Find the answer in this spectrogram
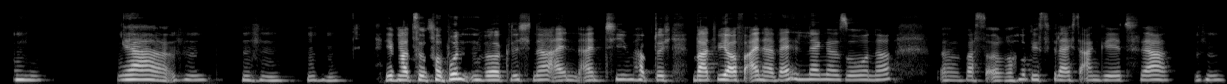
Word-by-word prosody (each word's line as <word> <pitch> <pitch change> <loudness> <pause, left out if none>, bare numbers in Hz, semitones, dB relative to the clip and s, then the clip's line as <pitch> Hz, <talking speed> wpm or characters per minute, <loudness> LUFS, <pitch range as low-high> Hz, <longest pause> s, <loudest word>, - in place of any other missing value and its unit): Mhm. 205 -2 -2 0.6
Ja, 215 -4 +4
mhm, 205 +1 -8 0.3
mhm, 180 -3 -8
mhm, 180 -2 -10 0.4
eben 205 +1 +2
halt 200 -2 +6
so 200 -1 +3
verbunden, 210 +2 +4
wirklich, 200 +1 +1
ne? 210 +1 0
Ein 185 +1 -2
ein 185 +1 -3
Team, 220 +2 -3
habt 195 -1 -3
euch 200 -2 -2 0.2
wart 195 0 +5
wie 220 -1 +7
auf 195 0 +6
einer 195 -2 +2
Wellenlänge 225 +1 -1
so, 210 0 -4
ne, 215 +4 -4 0.4
äh, 190 0 -11
was 190 -1 -7
eure 180 0 -6
Hobbys 215 -3 -6
vielleicht 195 -3 -3
angeht? 200 0 -5
Ja, 210 0 0 0.2
mhm. 205 +1 -10
200 Hz, 150 wpm, -22 LUFS, 190-215 Hz, 0.6 s, wie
